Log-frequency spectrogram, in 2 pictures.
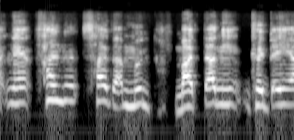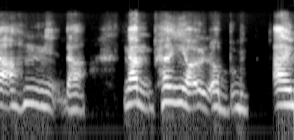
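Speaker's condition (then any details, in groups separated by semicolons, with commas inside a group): Brain lesion disability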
